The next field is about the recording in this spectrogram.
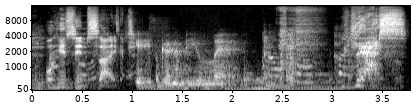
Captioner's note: snorting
